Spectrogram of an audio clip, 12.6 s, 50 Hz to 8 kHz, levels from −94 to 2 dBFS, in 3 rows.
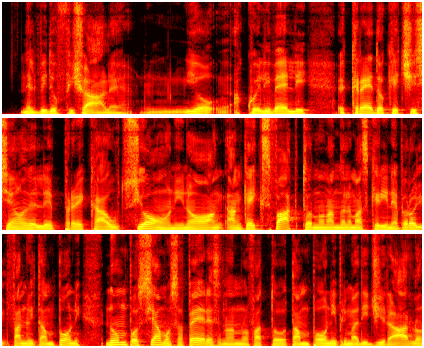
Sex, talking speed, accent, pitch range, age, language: male, 175 wpm, native, 105-145 Hz, 20-39, Italian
